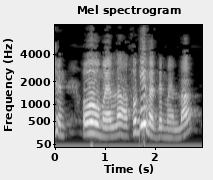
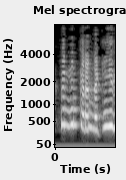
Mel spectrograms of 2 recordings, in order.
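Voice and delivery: normal talking voice

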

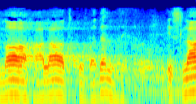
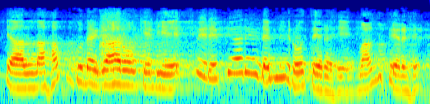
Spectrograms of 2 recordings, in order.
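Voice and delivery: high, grieving prayer; tearful lament; 7 semitones higher, much faster than usual. Real, not acted. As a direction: plead through rising tears. Laments the Prophet's weeping for sinners.

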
